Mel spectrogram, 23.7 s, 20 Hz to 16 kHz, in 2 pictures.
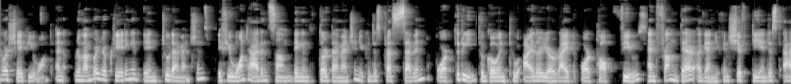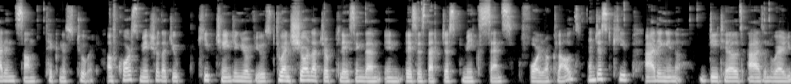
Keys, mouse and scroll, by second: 3.2 KP_7, 7.0 KP_3, 9.5 KP_7, 10.4 KP_3, 10.7 shift+d, 13.8 KP_1, 15.9 g, 16.8-17.4 middle drag, 17.9 g, 18.5-20.5 middle drag, 20.5 KP_3, 20.5 KP_1, 20.6 shift+d, 21.4 s, 23.4 click.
